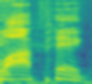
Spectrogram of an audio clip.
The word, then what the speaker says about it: Schlappig: The double P for the pig. Schlappig.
